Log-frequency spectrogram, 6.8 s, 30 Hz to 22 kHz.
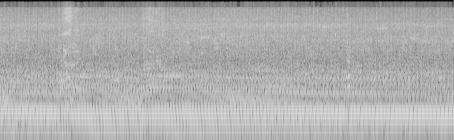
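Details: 1966 Triumph Spitfire MK II four-cylinder, off the road 41 years, running on its own fuel after valve cover refitted: steady, even low idle, loud from a huge exhaust hole, backfire through the carb.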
